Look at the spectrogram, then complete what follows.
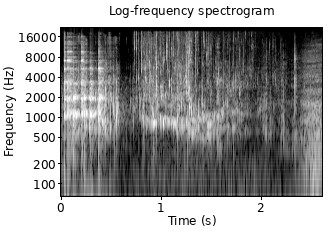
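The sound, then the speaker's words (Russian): Tea pours into a cup in a steady, bubbling trickle, with a ringing, rising tone as the cup fills, then tapers into softer dribbles and a final drip. “я тебе чайку еще налью”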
